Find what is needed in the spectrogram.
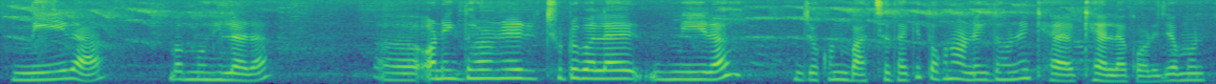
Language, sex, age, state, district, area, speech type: Bengali, female, 45-60, West Bengal, Jhargram, rural, spontaneous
